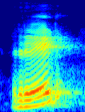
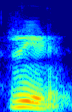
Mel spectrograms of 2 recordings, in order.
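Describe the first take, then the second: First: The vowel is short, rhyming with bed. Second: The vowel is long, rhyming with need. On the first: The action happened in the past. "For past tense we will pronounce it as read" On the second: The action happens now or later. "for future and present tense we will pronounce it as read"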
